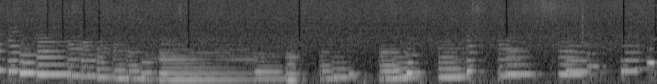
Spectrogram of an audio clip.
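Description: Piano music: a falling run of notes that settles on a held low note about two seconds in, then shorter phrases.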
